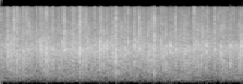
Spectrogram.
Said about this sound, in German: Also damals habe ich da noch nicht dran gedacht, ja, aber da können wir mal Jesus einen Applaus geben.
